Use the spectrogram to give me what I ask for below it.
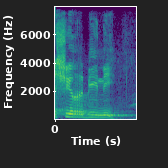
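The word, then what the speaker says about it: Syirbini: ada kalimat syar'i ini bukan syarbi ini bacanya sirbini itu ada satu kitab Imam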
